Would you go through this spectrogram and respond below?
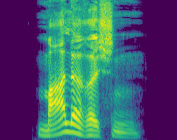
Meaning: inflection of malerisch: 1. strong genitive masculine/neuter singular 2. weak/mixed genitive/dative all-gender singular 3. strong/weak/mixed accusative masculine singular 4. strong dative plural
- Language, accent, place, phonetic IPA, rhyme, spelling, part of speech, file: German, Germany, Berlin, [ˈmaːləʁɪʃn̩], -aːləʁɪʃn̩, malerischen, adjective, De-malerischen.ogg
